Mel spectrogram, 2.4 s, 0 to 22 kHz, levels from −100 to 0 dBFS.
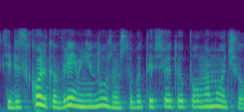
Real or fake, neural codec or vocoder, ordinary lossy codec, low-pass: real; none; Opus, 24 kbps; 7.2 kHz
